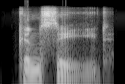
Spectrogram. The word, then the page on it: concede: British English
